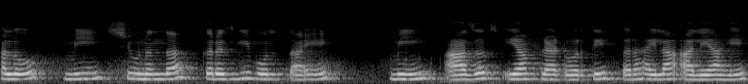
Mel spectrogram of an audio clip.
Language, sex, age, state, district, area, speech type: Marathi, female, 45-60, Maharashtra, Nanded, urban, spontaneous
